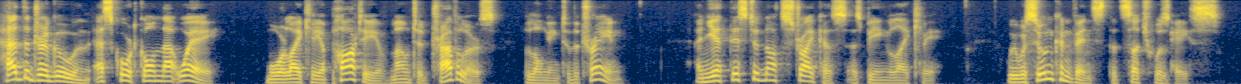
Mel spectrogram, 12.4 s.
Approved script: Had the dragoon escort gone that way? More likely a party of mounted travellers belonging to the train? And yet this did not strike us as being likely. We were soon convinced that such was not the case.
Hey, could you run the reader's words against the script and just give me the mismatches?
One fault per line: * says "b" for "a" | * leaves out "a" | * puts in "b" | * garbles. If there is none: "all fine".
* leaves out "not the"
